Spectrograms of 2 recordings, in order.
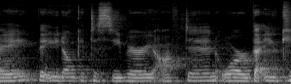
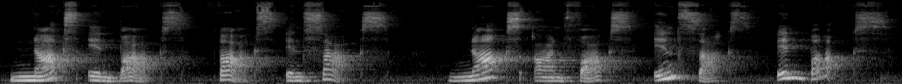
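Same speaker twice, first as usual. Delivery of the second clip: slow, deliberate tongue-twister reading; reading to children; slower than usual. Acted. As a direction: read each rhyme out carefully for the kids. Reads Fox in Socks aloud.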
